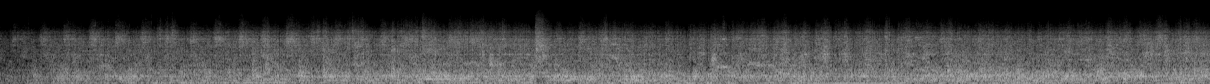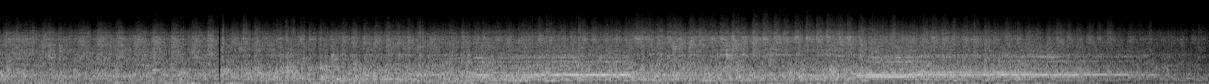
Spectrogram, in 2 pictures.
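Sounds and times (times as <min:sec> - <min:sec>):
train pulled by a railroad engine rumbling along tracks: 0:00.0 - 0:24.1.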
